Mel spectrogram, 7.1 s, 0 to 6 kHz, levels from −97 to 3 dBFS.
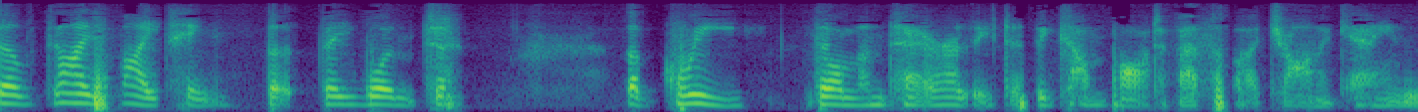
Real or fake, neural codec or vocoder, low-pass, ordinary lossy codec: fake; codec, 16 kHz, 0.8 kbps, ZipCodec; 5.4 kHz; MP3, 32 kbps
